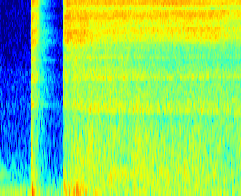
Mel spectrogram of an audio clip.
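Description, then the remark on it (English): A short puff of air, then a loud, steady rush of pressurized gas hissing continuously as an airlock at the Zurich Orbital space station fills with oxygen, sustained with no talking. “and you look over to the side and you see that the airlock is being filled with uh, uh, oxygen”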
